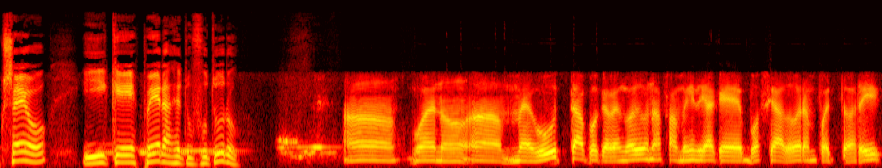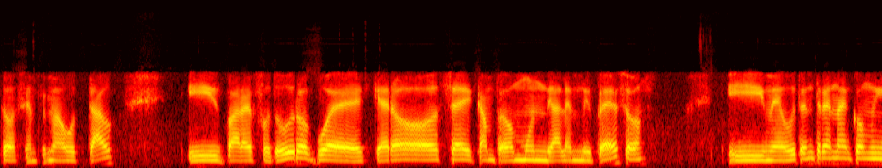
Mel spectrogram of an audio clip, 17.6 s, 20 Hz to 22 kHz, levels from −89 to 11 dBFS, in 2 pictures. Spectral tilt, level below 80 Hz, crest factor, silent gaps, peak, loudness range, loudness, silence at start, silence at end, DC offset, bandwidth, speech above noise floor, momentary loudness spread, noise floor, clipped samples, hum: -4.5 dB/octave; -60 dBFS; 18 dB; none; -2 dBFS; 3 LU; -18 LUFS; 0 s; 0 s; under 0.1%; 15.5 kHz; 26 dB; 8 LU; -45 dBFS; under 0.1%; none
